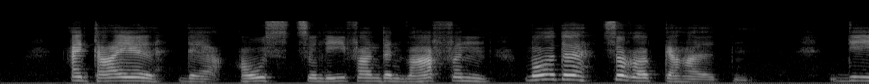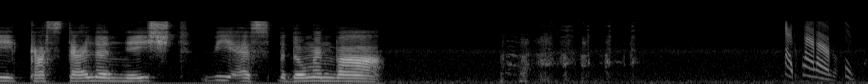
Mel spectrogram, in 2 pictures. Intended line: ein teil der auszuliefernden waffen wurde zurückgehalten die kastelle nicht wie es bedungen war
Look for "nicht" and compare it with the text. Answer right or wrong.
right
